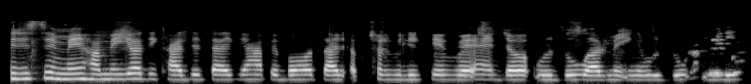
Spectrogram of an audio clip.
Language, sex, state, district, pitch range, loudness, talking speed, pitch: Hindi, female, Bihar, Saharsa, 220-250 Hz, -16 LUFS, 145 wpm, 225 Hz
